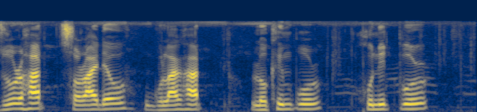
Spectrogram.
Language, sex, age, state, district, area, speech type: Assamese, male, 30-45, Assam, Golaghat, rural, spontaneous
